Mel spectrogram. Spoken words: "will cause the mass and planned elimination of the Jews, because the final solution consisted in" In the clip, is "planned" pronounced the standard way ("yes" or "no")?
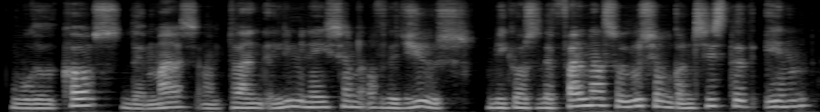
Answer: no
